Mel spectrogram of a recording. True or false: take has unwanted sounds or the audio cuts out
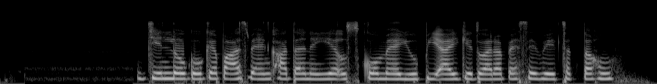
false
